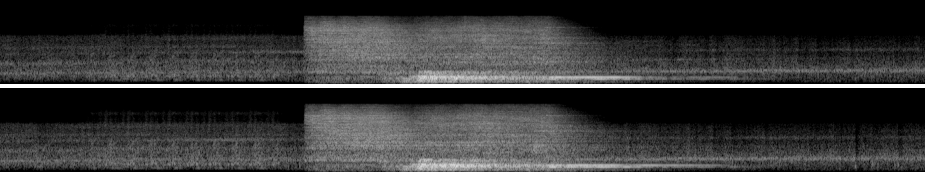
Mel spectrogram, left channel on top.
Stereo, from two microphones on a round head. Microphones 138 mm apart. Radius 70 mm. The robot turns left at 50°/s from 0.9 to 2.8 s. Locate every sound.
3.0 s a toilet flushing: 45° left (ahead or behind), 0.8 m
5.4 s a ringtone: 5° left (ahead or behind), 0.6 m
